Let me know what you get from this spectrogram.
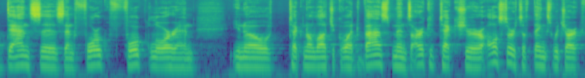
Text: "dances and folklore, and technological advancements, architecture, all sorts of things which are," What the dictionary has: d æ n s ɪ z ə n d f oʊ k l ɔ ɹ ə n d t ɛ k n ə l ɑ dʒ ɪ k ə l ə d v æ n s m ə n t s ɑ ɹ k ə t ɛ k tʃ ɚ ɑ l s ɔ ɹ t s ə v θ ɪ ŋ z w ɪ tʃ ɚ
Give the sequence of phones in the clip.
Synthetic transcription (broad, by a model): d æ n s ɪ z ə n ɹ f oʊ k l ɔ ɹ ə n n t ɛ k n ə l ɑ dʒ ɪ k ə l ə d v æ n s m ə n t s ɑ ɹ k ə t ɛ k tʃ ɚ ɑ l s ɔ ɹ t s ə v θ ɪ ŋ z w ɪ tʃ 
